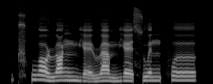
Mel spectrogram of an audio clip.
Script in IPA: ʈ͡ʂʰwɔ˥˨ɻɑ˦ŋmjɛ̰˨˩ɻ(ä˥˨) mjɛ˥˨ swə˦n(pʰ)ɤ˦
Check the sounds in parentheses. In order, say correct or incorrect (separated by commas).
correct, incorrect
